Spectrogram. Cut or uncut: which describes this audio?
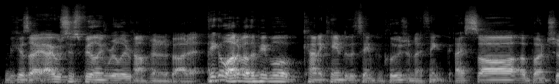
cut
